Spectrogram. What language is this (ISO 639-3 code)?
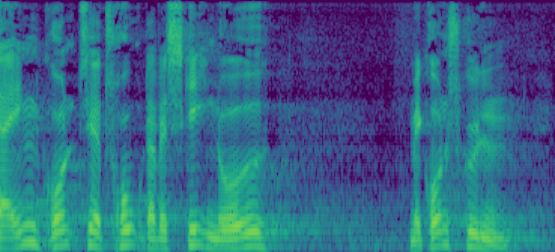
dan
